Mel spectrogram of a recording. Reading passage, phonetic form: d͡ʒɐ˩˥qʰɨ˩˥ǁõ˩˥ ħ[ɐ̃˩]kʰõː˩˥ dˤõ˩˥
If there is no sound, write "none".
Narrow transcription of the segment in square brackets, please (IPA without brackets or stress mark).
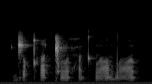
ɐ̃˩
